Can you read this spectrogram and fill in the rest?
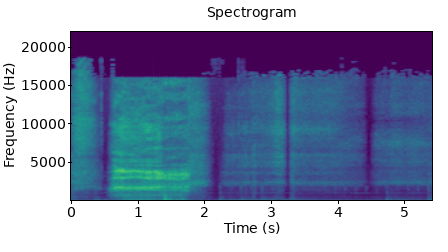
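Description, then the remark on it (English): A man breathes on a phone line: a heavy, rasping breath surges loudly for about a second, then trails off into quieter, slower breathing over a faint hiss. No one speaks. “After that, his silence is just on his end of the line here. But you hear breathing.”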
